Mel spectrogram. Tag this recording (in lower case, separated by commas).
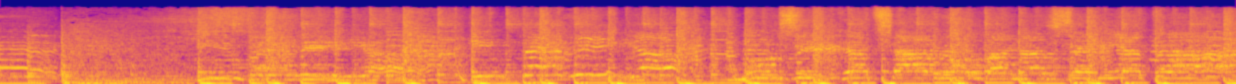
inside a large room or hall, music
